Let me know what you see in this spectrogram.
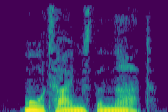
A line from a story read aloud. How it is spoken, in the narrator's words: said de Laura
